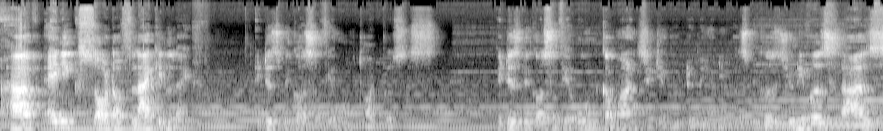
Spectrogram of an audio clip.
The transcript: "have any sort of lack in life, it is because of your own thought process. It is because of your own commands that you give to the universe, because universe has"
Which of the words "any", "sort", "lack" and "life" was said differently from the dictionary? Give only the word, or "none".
none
